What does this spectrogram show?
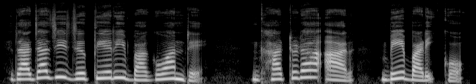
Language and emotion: Santali, neutral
